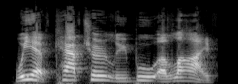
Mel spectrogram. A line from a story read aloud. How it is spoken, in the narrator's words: At the top of the wall, Wei Ho shouted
